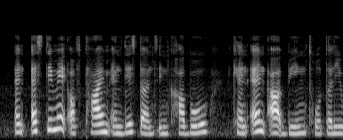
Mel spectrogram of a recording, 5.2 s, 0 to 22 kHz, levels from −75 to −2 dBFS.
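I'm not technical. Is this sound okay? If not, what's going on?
Yes, this one's fine: there's nothing wrong with the sound here, so you don't need to worry about it.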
